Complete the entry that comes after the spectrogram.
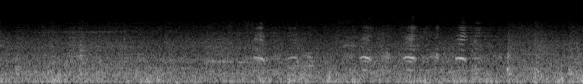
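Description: Freight cars rolling across a steel trestle with a steady rumble, while a goose honks about five times in short calls in the middle.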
